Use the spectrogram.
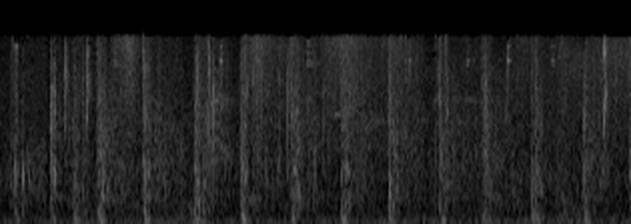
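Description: A horse's hooves clip-clop in a steady rhythm in Red Dead, a close, regular run of thudding footfalls.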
